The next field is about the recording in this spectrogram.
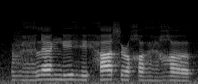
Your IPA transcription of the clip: v æ̤ l æ ŋ e ɦ e h a s ə˞ χ ʌ ɦ æ̤ ʁ ʌ

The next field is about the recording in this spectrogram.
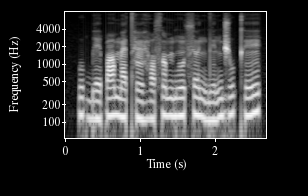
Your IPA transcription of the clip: u˧ ɡ͡b e˨˩ p ɑ˧˥ m æ˧ tʰ æ̃˨˩ ɦ ø˨˩ sˤ ẽ˧ m b õ˧ s ø˧ n d ẽ˨˩ n d͡ʒ u˧˥ kʰ ẽ˧˥

